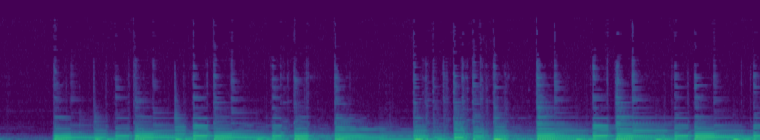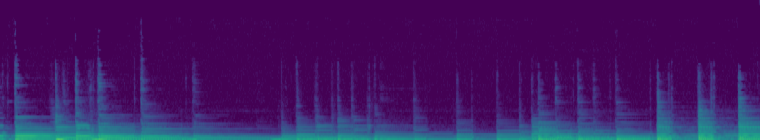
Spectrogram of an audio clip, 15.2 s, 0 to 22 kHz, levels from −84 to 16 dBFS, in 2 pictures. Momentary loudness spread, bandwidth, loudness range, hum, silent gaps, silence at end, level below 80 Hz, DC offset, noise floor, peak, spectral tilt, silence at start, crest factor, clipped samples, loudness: 13 LU; 12.5 kHz; 7 LU; none; none; 0 s; -72 dBFS; under 0.1%; -56 dBFS; -8 dBFS; -7.5 dB/octave; 0 s; 18 dB; under 0.1%; -28 LUFS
